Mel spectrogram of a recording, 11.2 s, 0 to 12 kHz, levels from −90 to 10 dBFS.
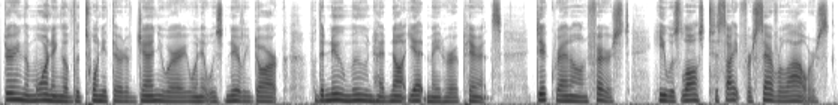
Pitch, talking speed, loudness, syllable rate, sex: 155 Hz, 195 wpm, -19 LUFS, 4.6 syllables/s, female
